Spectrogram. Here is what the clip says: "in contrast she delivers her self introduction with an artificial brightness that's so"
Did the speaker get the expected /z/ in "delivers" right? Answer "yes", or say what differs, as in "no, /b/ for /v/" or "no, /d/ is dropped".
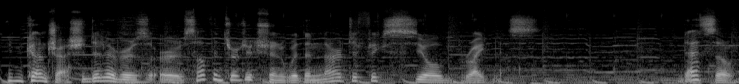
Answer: yes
